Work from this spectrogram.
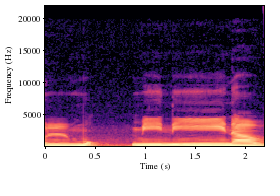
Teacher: جب مؤمنین مس کہہ رہی ہیں تو حمزہ ساکن کو جھٹکے سے ادا کر رہی ہیں، کیونکہ یہ قرآن کا قاعدہ ہے کہ جب حمزہ کے اوپر جزم ہو یعنی حمزہ ساکن ہو تو ہمیں اسے جھٹکے سے ادا کرنا چاہیے۔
